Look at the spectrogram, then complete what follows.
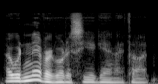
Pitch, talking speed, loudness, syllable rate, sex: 120 Hz, 340 wpm, -15 LUFS, 7.8 syllables/s, male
